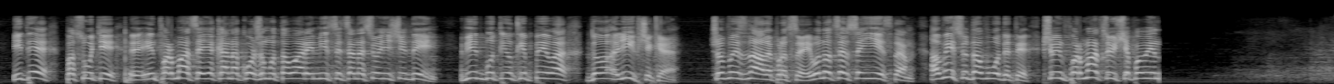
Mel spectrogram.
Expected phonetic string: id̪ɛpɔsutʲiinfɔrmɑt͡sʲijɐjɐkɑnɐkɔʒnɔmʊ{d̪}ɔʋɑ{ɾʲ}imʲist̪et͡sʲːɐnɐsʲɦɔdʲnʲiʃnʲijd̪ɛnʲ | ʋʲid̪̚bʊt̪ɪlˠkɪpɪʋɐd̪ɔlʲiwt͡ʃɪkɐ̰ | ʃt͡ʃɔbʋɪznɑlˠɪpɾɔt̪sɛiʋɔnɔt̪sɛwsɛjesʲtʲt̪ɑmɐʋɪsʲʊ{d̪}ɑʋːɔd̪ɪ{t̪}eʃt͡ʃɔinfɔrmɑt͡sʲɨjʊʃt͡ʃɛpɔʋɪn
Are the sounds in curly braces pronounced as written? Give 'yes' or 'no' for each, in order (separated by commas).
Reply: no, yes, yes, yes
